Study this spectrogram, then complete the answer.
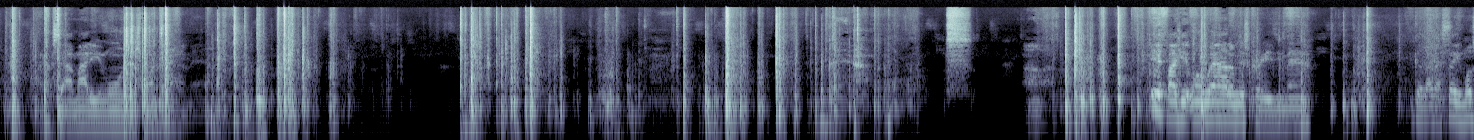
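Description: Plastic boxes clatter and knock as they are handled.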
